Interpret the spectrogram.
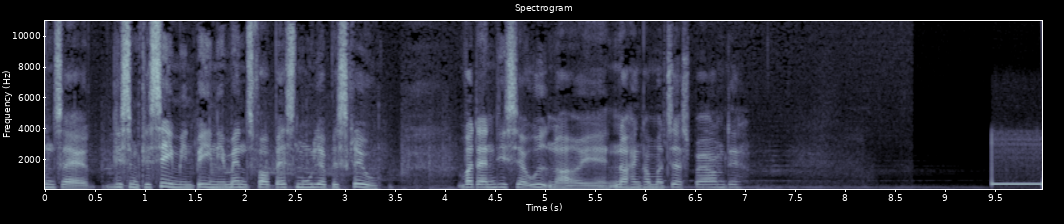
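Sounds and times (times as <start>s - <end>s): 
speech: 0.0s - 7.1s
telephone ringing tone during call: 9.4s - 9.9s.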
